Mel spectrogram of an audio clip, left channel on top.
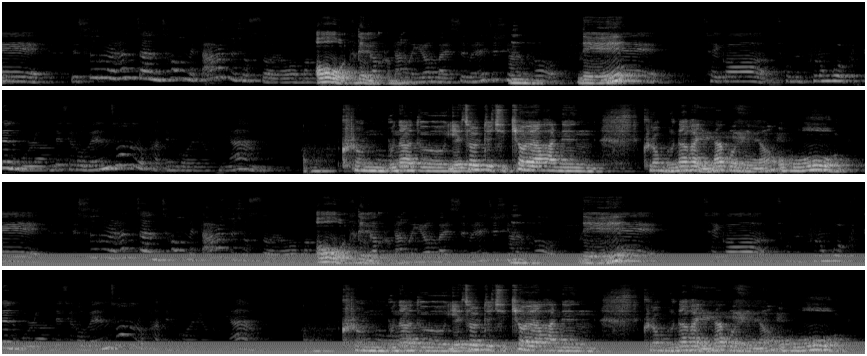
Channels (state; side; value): noise; right; hum, 5 dB below the sound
